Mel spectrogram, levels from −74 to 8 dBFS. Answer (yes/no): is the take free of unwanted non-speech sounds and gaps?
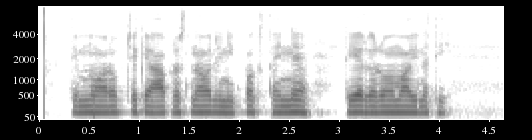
yes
